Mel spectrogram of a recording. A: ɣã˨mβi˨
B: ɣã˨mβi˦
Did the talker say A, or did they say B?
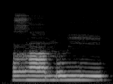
A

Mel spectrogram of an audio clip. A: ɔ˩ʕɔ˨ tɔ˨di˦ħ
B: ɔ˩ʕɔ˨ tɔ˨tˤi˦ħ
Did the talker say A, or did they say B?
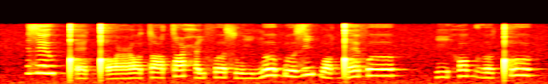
B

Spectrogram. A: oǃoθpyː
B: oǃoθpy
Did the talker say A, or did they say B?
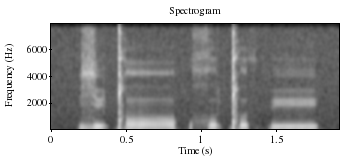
A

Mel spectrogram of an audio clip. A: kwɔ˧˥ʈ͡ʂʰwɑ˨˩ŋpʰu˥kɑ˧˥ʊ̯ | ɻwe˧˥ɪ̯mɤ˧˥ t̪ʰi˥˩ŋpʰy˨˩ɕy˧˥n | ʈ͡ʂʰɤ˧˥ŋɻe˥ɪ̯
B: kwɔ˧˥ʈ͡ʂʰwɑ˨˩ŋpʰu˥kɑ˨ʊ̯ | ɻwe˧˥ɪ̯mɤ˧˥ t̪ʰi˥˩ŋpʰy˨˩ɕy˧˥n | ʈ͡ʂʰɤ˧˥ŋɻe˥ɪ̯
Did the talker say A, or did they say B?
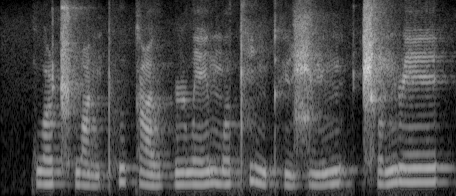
B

